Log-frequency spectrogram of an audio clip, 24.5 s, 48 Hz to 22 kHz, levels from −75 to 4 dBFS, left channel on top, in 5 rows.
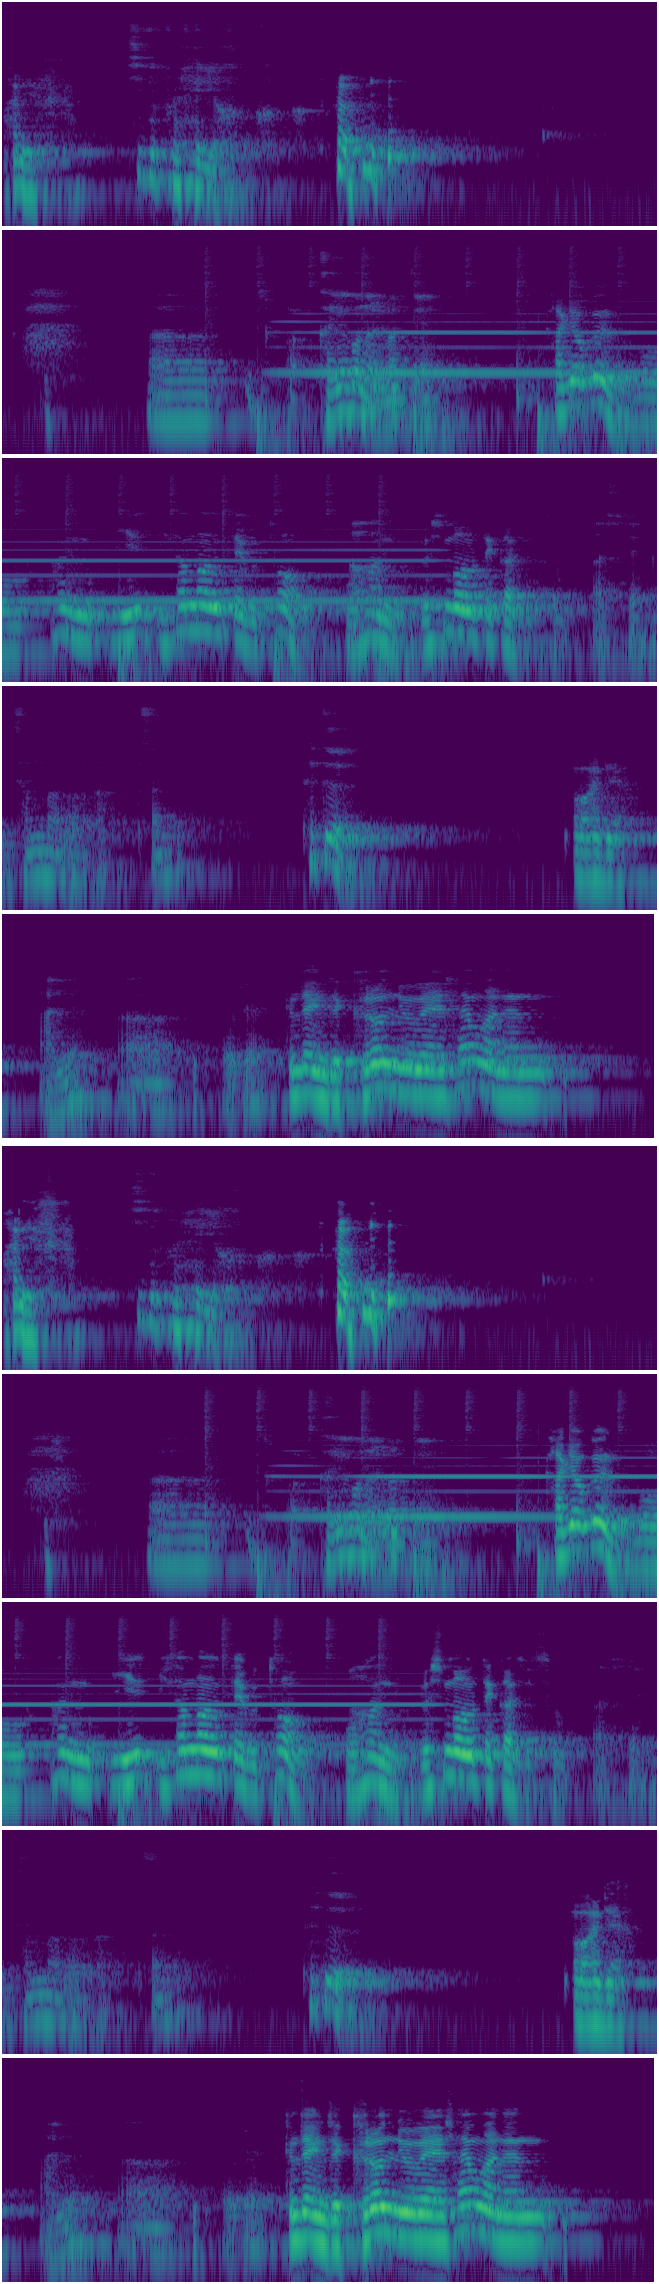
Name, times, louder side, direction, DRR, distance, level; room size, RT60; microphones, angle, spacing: voice 1, 0.0-0.5 2.5-3.0 9.0-14.1 19.0-19.5 21.8-23.9, right 4 dB, 75° right, 16 dB, 0.4 m, -30 dB
voice 2, 0.9-2.3 5.1-5.5 6.0-8.2 12.4-12.7 14.2-16.1 17.0-17.4 19.9-20.9 21.3-21.6, left 1 dB, 40° left, 3 dB, 0.7 m, -41 dB
sound 1, 6.4-7.3 7.6-8.5 8.8-10.0 10.3-11.2 11.5-12.4 12.6-12.8, right 1 dB, 15° right, 0.7 m, -49 dB
Wind instrument woodwind instrument, 6.8-13.1, right 3 dB, 55° right, 1.3 m, -42 dB
12.5 x 5.6 x 4.3 m, 1.3 s
head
